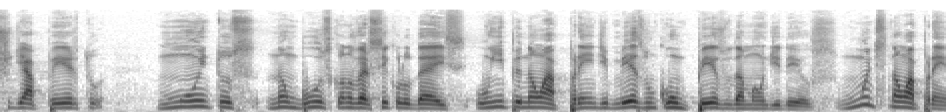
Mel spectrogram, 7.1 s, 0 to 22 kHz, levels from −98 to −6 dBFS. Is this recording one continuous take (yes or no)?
yes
